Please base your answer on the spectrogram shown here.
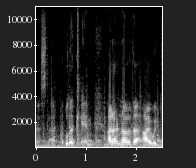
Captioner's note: laughs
